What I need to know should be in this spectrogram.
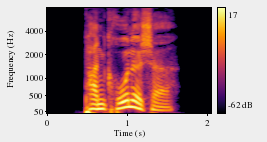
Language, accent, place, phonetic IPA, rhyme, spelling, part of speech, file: German, Germany, Berlin, [panˈkʁoːnɪʃɐ], -oːnɪʃɐ, panchronischer, adjective, De-panchronischer.ogg
- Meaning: inflection of panchronisch: 1. strong/mixed nominative masculine singular 2. strong genitive/dative feminine singular 3. strong genitive plural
